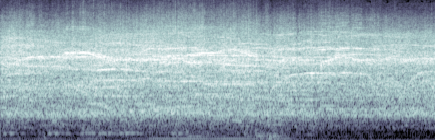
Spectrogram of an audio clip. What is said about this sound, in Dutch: werden met oorverscheurend gejuich en gegil begroet.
